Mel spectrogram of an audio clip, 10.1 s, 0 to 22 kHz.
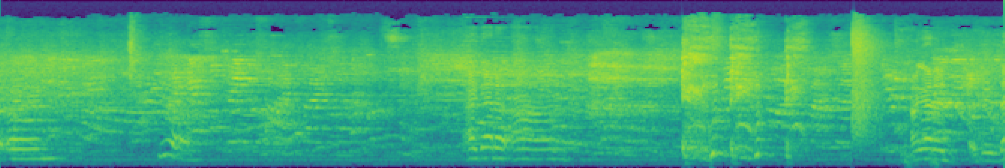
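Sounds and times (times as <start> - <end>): woman coughing: 6.8 - 8.1.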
